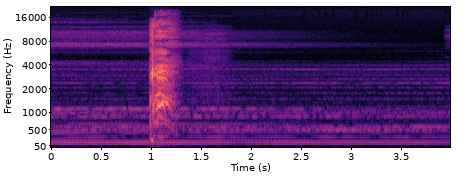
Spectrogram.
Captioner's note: coughing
